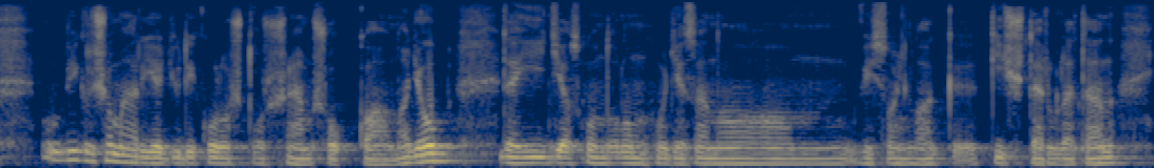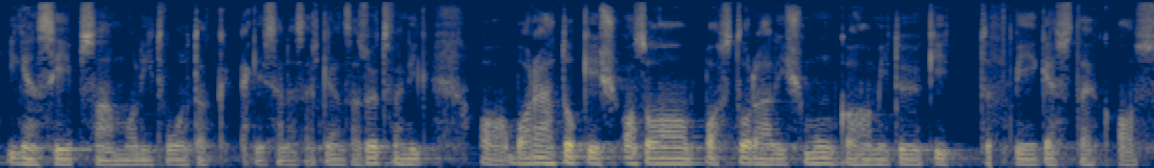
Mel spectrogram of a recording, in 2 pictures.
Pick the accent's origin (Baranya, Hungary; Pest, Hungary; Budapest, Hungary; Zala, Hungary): Baranya, Hungary; Vajszló; az én szülőfalumban. Az általános iskolai tanulmányokat ott végeztem Vajszlón.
